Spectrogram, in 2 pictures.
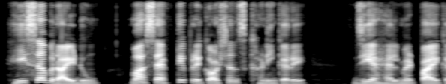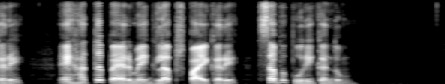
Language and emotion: Sindhi, neutral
